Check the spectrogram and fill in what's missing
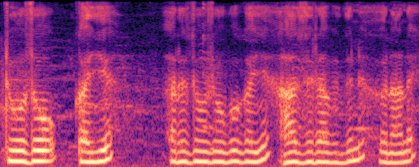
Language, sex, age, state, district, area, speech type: Bodo, male, 60+, Assam, Kokrajhar, rural, spontaneous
